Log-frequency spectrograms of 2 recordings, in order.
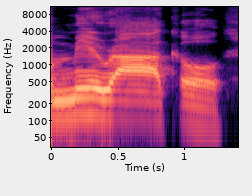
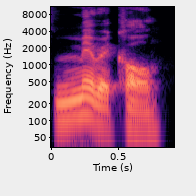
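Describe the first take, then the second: First: The middle vowel is a full open vowel. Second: The middle vowel is reduced and weak. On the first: The speaker calls it wrong. "not miracle, not an as in open vowel" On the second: The speaker calls it right. "It's miracle"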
